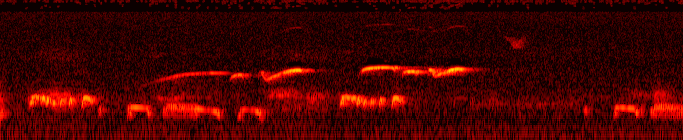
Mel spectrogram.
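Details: Spotted dove decoy bird cooing to lure wild doves: soft, mid-pitched hooted phrases in short bursts. A thin higher whistled bird call runs above them over a hissy background.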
